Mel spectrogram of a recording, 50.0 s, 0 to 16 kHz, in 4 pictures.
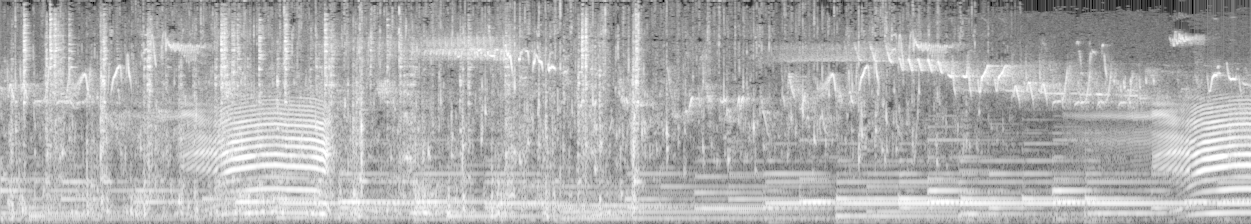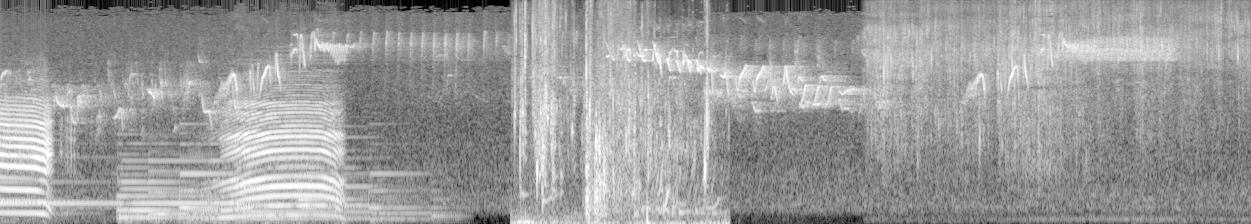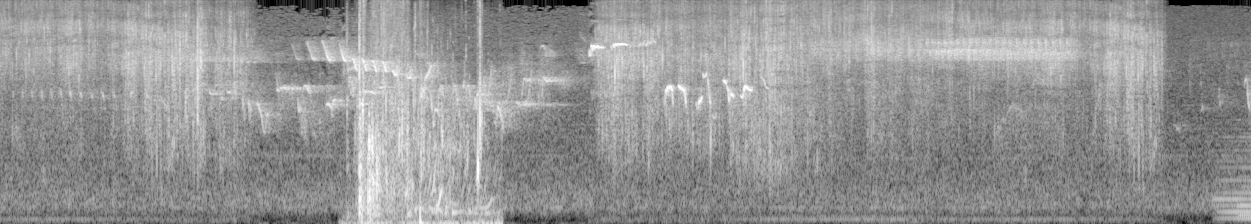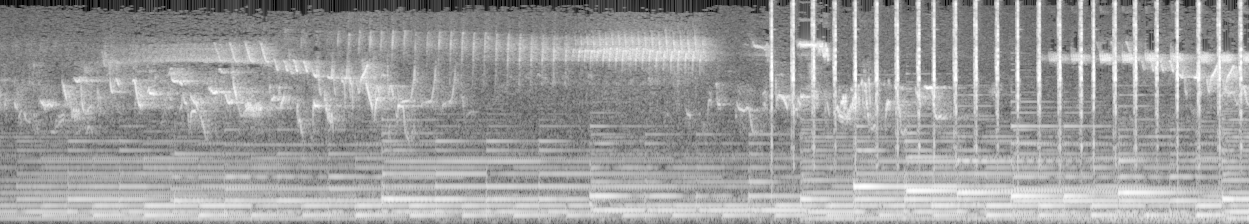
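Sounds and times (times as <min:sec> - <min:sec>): water trickling from watering can: 0:00.0 - 0:09.6, 0:17.6 - 0:19.8, 0:21.2 - 0:27.5, 0:31.0 - 0:36.7
birds chirping: 0:00.0 - 0:19.9, 0:37.2 - 0:50.0
music with steady beat: 0:45.2 - 0:50.0.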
